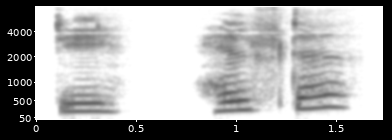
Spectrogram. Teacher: Now the L sometimes can be a bit soft. Even natives sometimes skip it.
